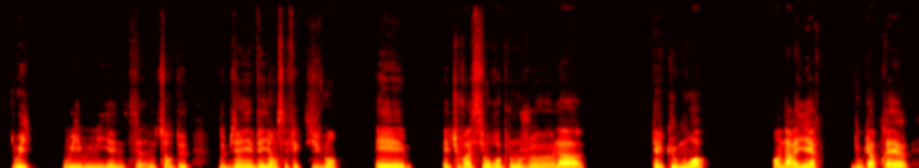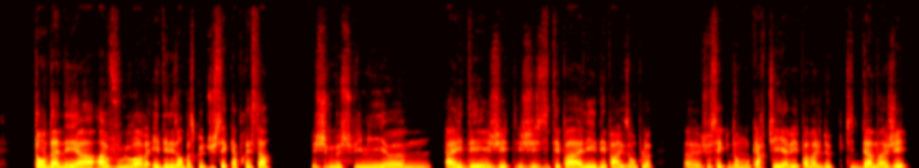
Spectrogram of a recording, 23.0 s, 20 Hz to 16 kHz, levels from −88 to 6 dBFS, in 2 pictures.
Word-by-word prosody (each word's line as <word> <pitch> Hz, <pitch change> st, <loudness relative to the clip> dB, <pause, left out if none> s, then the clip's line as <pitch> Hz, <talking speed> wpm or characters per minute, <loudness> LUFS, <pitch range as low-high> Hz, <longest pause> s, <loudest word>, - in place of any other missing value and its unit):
Oui, 145 Hz, -2 st, 0 dB, 0.4 s
oui, 120 Hz, 0 st, -2 dB
oui, 115 Hz, +2 st, -5 dB
oui, 125 Hz, -, -6 dB
il 110 Hz, -, -8 dB
y 115 Hz, -, -1 dB
a -, -, -3 dB
une 105 Hz, 0 st, -5 dB
s 105 Hz, -, -23 dB
une 115 Hz, +2 st, -7 dB
sorte 120 Hz, -2 st, -7 dB
de 115 Hz, -2 st, -6 dB, 0.3 s
de 115 Hz, -, -7 dB
bienveillance 135 Hz, +5 st, -1 dB
effectivement, 135 Hz, +3 st, -6 dB, 0.4 s
et 130 Hz, -1 st, +3 dB
m -, -, -9 dB, 0.4 s
et 135 Hz, -, -2 dB
tu 125 Hz, -, -7 dB
vois? 180 Hz, +7 st, +1 dB
Si 185 Hz, -1 st, -8 dB
on 165 Hz, -, +2 dB
replonge, 155 Hz, 0 st, -2 dB
heu, 115 Hz, -3 st, -3 dB
là, 135 Hz, -6 st, +5 dB, 0.9 s
quelques 135 Hz, +1 st, -2 dB
mois 160 Hz, +4 st, +3 dB, 0.8 s
en 125 Hz, -2 st, -1 dB
arrière, 140 Hz, +9 st, +3 dB, 0.4 s
donc 115 Hz, -4 st, -6 dB
après, 135 Hz, +3 st, +4 dB
heu, 105 Hz, -2 st, -2 dB, 0.5 s
tant 155 Hz, -2 st, +7 dB
d'années 150 Hz, +2 st, +5 dB
à 110 Hz, -1 st, +6 dB
à 130 Hz, +2 st, +7 dB
vouloir 145 Hz, +3 st, +1 dB
aider 140 Hz, +1 st, +2 dB
les 145 Hz, -, +2 dB
gens, 210 Hz, -1 st, +4 dB
parce 155 Hz, -2 st, -3 dB
que 145 Hz, -, -4 dB
tu 130 Hz, +2 st, -5 dB
sais 190 Hz, +6 st, 0 dB
qu'après 140 Hz, -5 st, -2 dB
ça, 185 Hz, +8 st, +3 dB, 0.5 s
je 115 Hz, 0 st, -5 dB
me 125 Hz, 0 st, -1 dB
suis 140 Hz, +3 st, -6 dB
mis, 160 Hz, +3 st, 0 dB
hem, 115 Hz, -3 st, -2 dB, 0.2 s
à 125 Hz, -2 st, +5 dB
aider, 150 Hz, +9 st, +2 dB
j'ai 120 Hz, -5 st, -2 dB
t -, -, -11 dB
j'hésitais 120 Hz, 0 st, -5 dB
pas 145 Hz, -1 st, +5 dB
à 130 Hz, -, +6 dB
aller 125 Hz, 0 st, +2 dB
aider, 120 Hz, +1 st, 0 dB
par 115 Hz, -3 st, +2 dB
exemple, 120 Hz, +1 st, -3 dB, 0.5 s
heu -, -, -2 dB
heu, 105 Hz, -1 st, -4 dB
je 115 Hz, +3 st, -9 dB
sais 140 Hz, +6 st, -3 dB
que 140 Hz, -, -11 dB
dans 120 Hz, -2 st, -3 dB
mon 115 Hz, 0 st, -5 dB
quartier, 135 Hz, +7 st, 0 dB
il -, -, +3 dB
y -, -, +4 dB
avait 115 Hz, -2 st, 0 dB
pas 125 Hz, +2 st, +1 dB
mal 145 Hz, 0 st, -1 dB
de 125 Hz, -, -2 dB
petites 115 Hz, +1 st, -12 dB
dames 140 Hz, +2 st, +3 dB
âgées, 130 Hz, -, +1 dB
130 Hz, 205 wpm, -23 LUFS, 115-145 Hz, 0.9 s, tant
